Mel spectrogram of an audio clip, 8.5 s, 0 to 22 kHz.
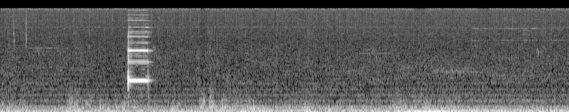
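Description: A single short electronic beep from the Luc Léger 20 m shuttle-run test recording, about two seconds in. The beep marks the pace: the runner must reach the line by each beep.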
